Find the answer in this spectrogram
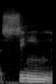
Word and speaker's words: seine: Um Now, I want to talk real quick about uh seine nets. That's uh it's spelled s e i n e.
